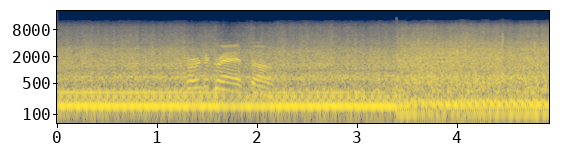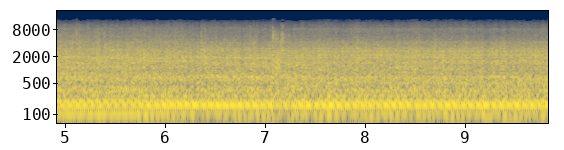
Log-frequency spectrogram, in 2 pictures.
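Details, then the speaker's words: 1964 Ford 4000 tractor with a carburetor fitted in 2010, not cranked beforehand and cold, started with a little choke: the starter whirrs briefly, then the engine catches and settles into a steady, even low idle with no misses. It is a normal cold start. "hasn't been cranked has not been cranked so it's cold with this carburetor I've had to get a little choke when I first crank it"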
